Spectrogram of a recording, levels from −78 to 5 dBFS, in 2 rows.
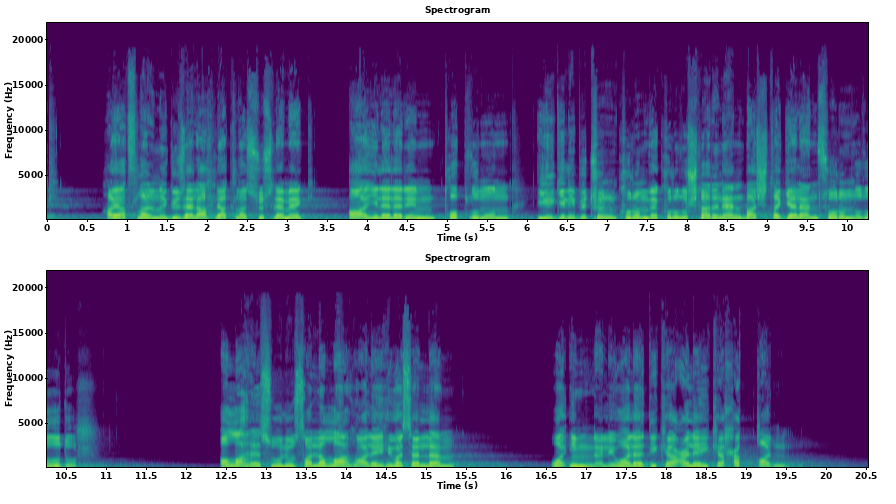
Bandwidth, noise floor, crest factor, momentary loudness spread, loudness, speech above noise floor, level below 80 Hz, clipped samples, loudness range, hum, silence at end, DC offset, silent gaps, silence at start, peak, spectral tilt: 18 kHz; -62 dBFS; 16 dB; 6 LU; -16 LUFS; 47 dB; -56 dBFS; under 0.1%; 3 LU; none; 0.85 s; under 0.1%; none; 0 s; 0 dBFS; -4.5 dB/octave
